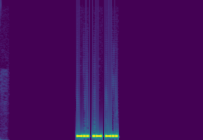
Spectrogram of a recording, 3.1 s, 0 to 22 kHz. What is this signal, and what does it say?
Morse code, heard as a keyed tone, about 48 wpm, 700 Hz. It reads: DAD
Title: USA Call Sign Postfixes - 3 Letters 50wpm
